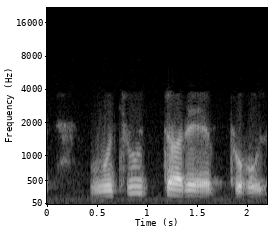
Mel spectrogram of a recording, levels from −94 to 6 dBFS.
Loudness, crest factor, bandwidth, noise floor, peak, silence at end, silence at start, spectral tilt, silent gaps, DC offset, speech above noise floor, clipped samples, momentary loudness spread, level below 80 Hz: -23 LUFS; 18 dB; 3.8 kHz; -42 dBFS; -6 dBFS; 0 s; 0.45 s; -8.5 dB/octave; none; under 0.1%; 20 dB; under 0.1%; 12 LU; -72 dBFS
